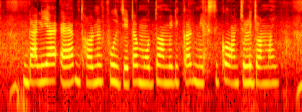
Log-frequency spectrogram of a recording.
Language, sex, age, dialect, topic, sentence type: Bengali, female, 18-24, Northern/Varendri, agriculture, statement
